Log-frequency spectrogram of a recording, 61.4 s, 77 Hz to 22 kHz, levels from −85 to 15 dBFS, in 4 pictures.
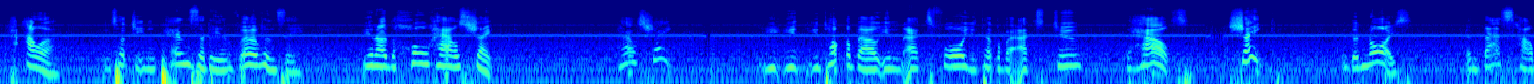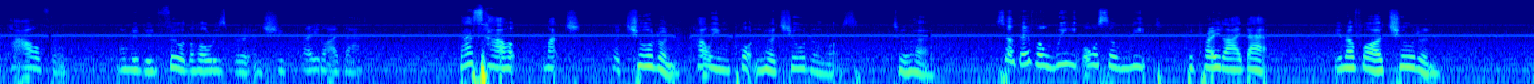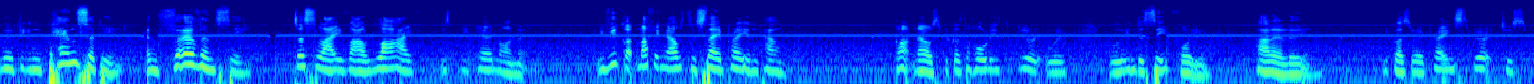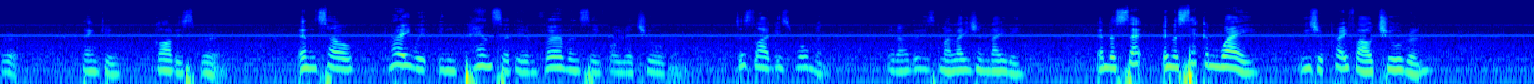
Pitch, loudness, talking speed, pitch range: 205 Hz, -45 LUFS, 150 wpm, 170-240 Hz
